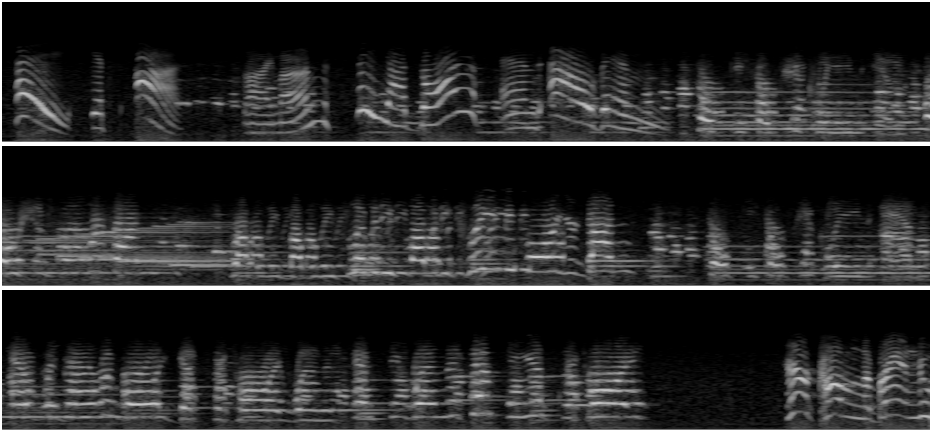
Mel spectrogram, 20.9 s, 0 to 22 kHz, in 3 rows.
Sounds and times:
Music: 3.0 - 18.7.

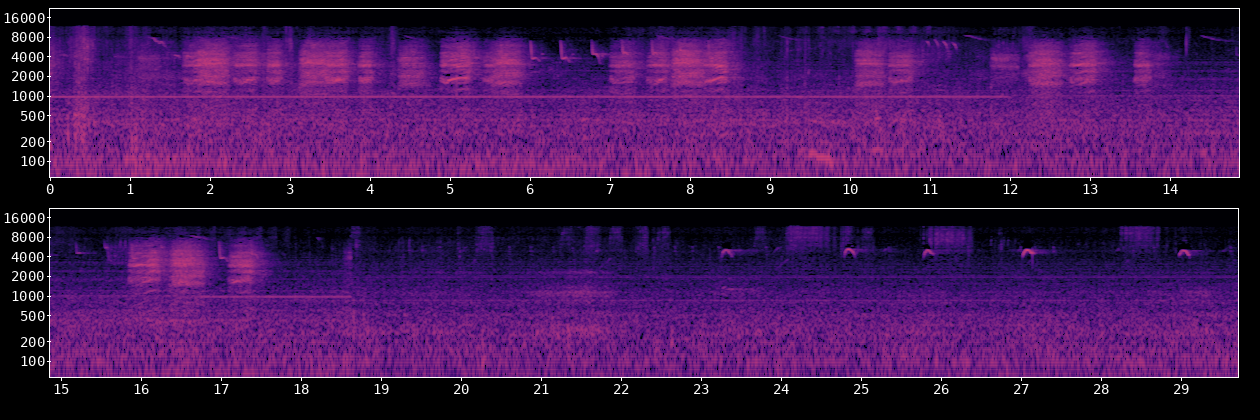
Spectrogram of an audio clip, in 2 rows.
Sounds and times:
Owl: 0.0 - 6.2, 6.8 - 8.7, 10.0 - 14.1, 15.8 - 17.7.

